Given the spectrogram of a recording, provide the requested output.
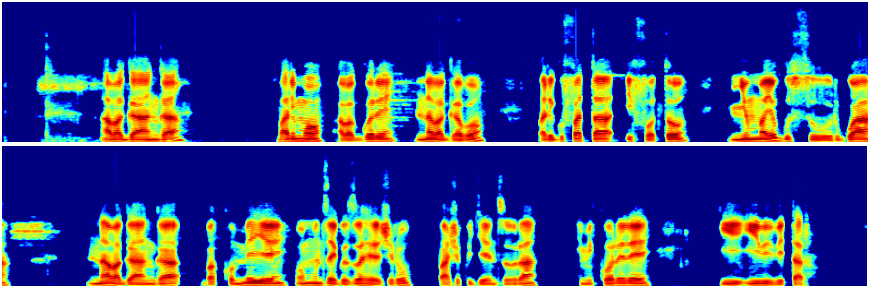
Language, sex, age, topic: Kinyarwanda, male, 25-35, health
